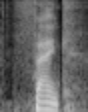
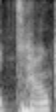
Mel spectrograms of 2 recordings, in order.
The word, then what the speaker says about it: thank: Thank. That was another thing. I don't think I pronounced the H in thank a lot. Did you just say tank a lot?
